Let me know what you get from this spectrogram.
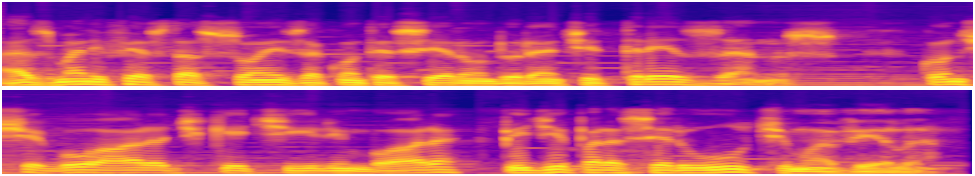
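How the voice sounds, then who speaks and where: A man narrates a scripted first-person tale. His voice is low and husky, and the recording is slightly dull, with faint music underneath. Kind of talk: scripted dramatic storytelling.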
